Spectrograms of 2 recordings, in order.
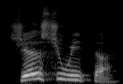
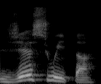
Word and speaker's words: Jesuita: Number two, Jesuita, Jesuita. And it's spelled kind of like Jesuit with an A on it, Jesuita.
